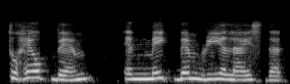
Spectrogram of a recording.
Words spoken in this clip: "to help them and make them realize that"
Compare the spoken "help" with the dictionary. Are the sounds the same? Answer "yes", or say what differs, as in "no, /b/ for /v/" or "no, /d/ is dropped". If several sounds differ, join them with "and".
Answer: yes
